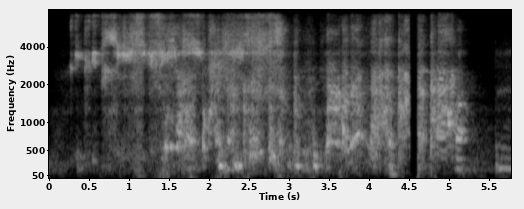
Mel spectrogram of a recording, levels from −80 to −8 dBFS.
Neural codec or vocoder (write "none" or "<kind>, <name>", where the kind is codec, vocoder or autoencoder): codec, DAC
